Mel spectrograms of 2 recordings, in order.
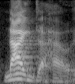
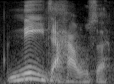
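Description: First: "Niederhauser" said as NYE-der-howzer; first syllable as NYE. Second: "Niederhauser" said as NEE-der-howzer; long EE opening "Niederhauser"; first syllable as NEE. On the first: Presenter trying the surname another way, "Niederhauser" with a NYE start. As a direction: open "Niederhauser" with an EYE vowel. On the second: Presenter reading the author's surname, "Niederhauser" with a NEE start. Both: Shown as a demonstration. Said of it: "Is it Nieder or Nieder".

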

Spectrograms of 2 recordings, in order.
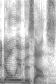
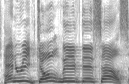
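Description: First: Said in the usual way. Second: High, slow, drawn-out plea; a haunted house warning, slow and high; dramatic pleading. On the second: Retold or imitated. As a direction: beg him to stay, stretching it out. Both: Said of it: "she said".

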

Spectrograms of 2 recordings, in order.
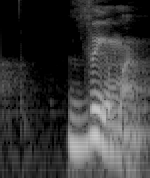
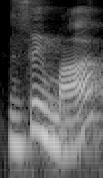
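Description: First: Зими as ЗИми; зими with first-syllable stress. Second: Зима as зиМА; зима with final-syllable stress; stress on last syllable. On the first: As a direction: lean on ЗИ in зими. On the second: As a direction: lean on МА in зима, rising. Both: Shown as a demonstration. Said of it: "може змінювати своє місце".

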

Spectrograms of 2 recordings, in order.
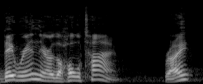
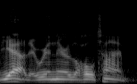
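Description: First: Higher, louder insistence; emphatic point. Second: Said in the usual way. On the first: Retold or imitated. God teaching the speaker about hidden impurities, emphatic point. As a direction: drive the point home, then check for agreement.

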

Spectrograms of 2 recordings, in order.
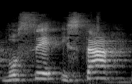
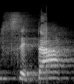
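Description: First: "você está" slowly, each syllable separate; full form. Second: "você tá" squeezed short; colloquial contraction. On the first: Teacher contrasting the full form with the short one, slow. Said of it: "virou your". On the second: Teacher comparing Portuguese shortening to English, contracted. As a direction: cut "você está" down to a quick "cê tá". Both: Shown as a demonstration.

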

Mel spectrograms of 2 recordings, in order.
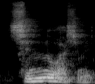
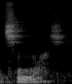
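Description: First: Said in the usual way. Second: Soft whispered echo of 진노하심; quiet echo for weight; hushed repeat. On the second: Shown as a demonstration. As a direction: drop to a near whisper on 진노하심. Preacher repeats key word.

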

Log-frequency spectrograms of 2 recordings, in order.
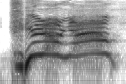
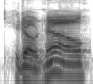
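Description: First: High, loud, slow disbelieving scream. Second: Said in the usual way. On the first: Acted. Father screaming at his son in disbelief. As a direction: shriek it in disbelief. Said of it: "stop screaming".

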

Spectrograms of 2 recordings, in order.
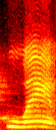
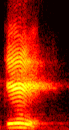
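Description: First: "cue" as KWE, with audible U; the mistaken "cue", U sounded; U pronounced. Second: "que" as KE, no w glide; the correct "que", U left out; silent U. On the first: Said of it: "No dije cue". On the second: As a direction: say "que" with a plain K plus e. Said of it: "Dije que". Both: Shown as a demonstration.

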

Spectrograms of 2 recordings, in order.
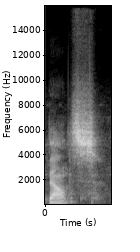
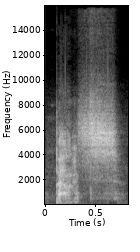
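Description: First: Said in the usual way. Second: Unvoiced whisper to oneself; whispered echo. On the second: Real, not acted. Player echoing the bounce to himself, whispered. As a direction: whisper it under your breath.

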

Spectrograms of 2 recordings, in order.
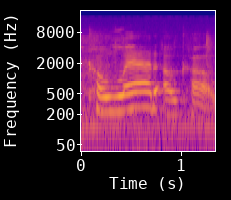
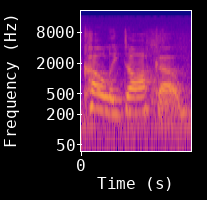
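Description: First: Choledoco as koh-LED-oh-koh; shifted stress. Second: Chole daco as KOH-lee DAH-koh; two separate parts. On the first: Teacher correcting the expected pronunciation, choledoco stressed on the second syllable. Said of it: "because of where the emphasis is placed". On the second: Teacher showing the expected reading, chole daco in two separate parts. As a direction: say chole daco as two words, each stressed at its start. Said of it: "think of it as being pronounced". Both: Shown as a demonstration.

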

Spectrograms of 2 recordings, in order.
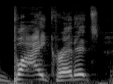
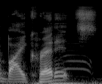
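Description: First: High, incredulous echo of himself; self-mocking disbelief. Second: Said in the usual way. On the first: Real, not acted. Catching his own silly slip, self-mocking disbelief. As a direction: question your own slip in a raised voice.

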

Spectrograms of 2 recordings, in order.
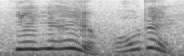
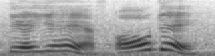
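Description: First: Very high-pitched teasing; squeaky-high playful pet talk. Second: Playful sing-song to a pet; teasing pet talk. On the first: Repeats the tease in higher pitch. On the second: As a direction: tease the pet, slightly raised pitch. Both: Real, not acted.

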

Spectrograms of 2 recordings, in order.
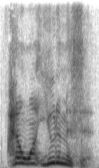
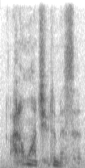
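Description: First: Urgent pulpit cry; impassioned plea. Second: Soft, quiet plea to miss nothing; quiet and earnest; gentle plea. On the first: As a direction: cry it out to the whole room. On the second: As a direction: say it gently, almost under the breath. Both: Shown as a demonstration.

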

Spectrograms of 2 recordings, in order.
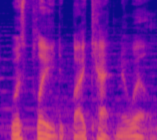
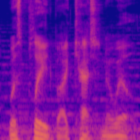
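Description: The two takes are said the same way.

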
